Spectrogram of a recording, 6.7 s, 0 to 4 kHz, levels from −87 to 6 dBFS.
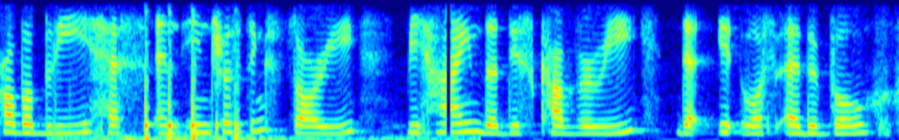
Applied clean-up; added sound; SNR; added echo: none; Tap; 5 dB; none.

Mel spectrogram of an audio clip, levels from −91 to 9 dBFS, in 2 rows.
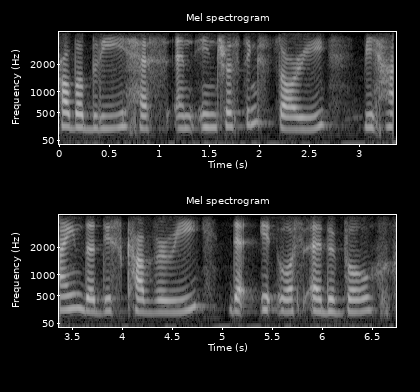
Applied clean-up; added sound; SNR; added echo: none; none; none; none.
